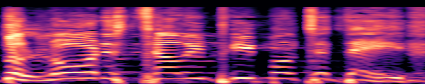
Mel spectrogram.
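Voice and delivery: loud, sing-song revival preaching; full-force preaching. Acted. Preacher rousing congregation about divine need, loud sing-song. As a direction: ride the cadence like a revival preacher.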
